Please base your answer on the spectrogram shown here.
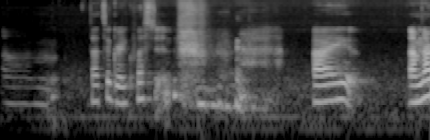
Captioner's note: chuckles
